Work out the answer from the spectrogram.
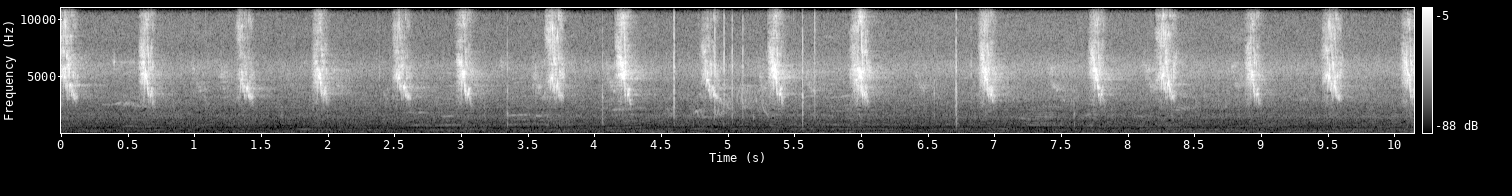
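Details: Eurasian Tree Sparrow of Japanese farmland, grassland and waterside habitats. Bright, short chirps repeat steadily, about one every two thirds of a second, with a brief cluster of softer ticks in the middle. The background is otherwise quiet.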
